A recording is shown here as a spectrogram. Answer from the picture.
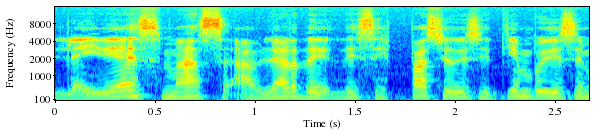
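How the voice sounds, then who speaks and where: A woman's fairly low voice, an ordinary speaking voice, with fairly even intonation. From Uruguay. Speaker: visual artist. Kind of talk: interview. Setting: radio studio.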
